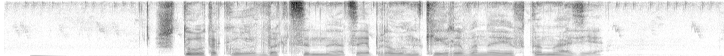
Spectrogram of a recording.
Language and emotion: Russian, angry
